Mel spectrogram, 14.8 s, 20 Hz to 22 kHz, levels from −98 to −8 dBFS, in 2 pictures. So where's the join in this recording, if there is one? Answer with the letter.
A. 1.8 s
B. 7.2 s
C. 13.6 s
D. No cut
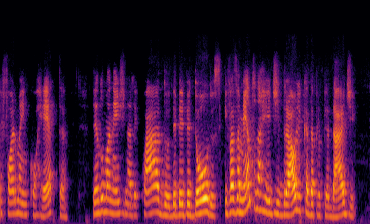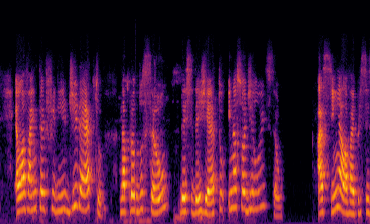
C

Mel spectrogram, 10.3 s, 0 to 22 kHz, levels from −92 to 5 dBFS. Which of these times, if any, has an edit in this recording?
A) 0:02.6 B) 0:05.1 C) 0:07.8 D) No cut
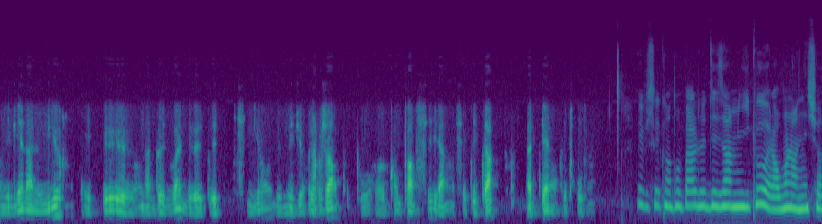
D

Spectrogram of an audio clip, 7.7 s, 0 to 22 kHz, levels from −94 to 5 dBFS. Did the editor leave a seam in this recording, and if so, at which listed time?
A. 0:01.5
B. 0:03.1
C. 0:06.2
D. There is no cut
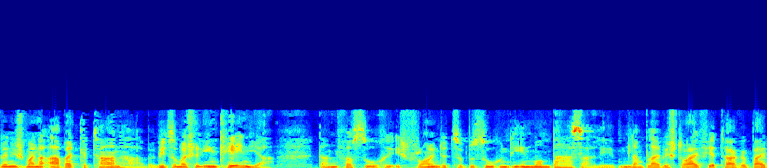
D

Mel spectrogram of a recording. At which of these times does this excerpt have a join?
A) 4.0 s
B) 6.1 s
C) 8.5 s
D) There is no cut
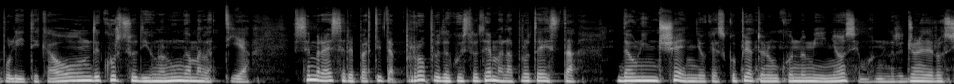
D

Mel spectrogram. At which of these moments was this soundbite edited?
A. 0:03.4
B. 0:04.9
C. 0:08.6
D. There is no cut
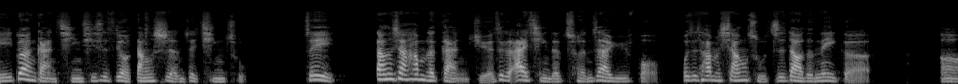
D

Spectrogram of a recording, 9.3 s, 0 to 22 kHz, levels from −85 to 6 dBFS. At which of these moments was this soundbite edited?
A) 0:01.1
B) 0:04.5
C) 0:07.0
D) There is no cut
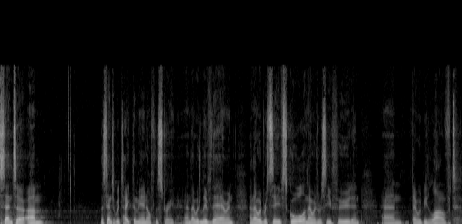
D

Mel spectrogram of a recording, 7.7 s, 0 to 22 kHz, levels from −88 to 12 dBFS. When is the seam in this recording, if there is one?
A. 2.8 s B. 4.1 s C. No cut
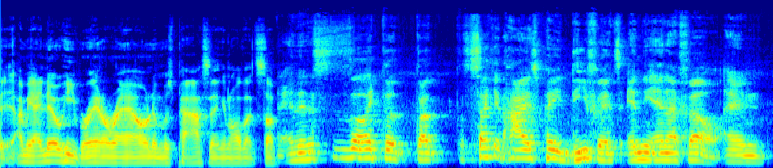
A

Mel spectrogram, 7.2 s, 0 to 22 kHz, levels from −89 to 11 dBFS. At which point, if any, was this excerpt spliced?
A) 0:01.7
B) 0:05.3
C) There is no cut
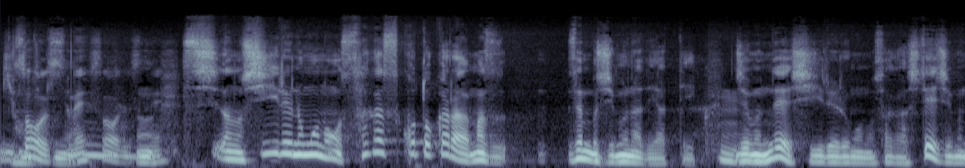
B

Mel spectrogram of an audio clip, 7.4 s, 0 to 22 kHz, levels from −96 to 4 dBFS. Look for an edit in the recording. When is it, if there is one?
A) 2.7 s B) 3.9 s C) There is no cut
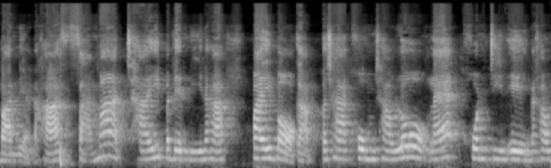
B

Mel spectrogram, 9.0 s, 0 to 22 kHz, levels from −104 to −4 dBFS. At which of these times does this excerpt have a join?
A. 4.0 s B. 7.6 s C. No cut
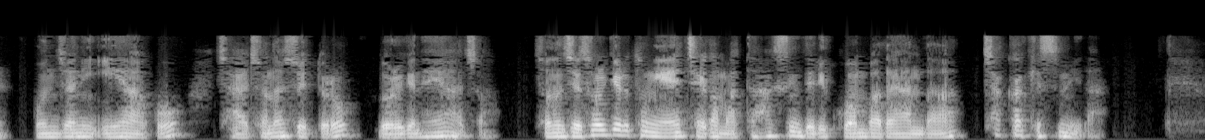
A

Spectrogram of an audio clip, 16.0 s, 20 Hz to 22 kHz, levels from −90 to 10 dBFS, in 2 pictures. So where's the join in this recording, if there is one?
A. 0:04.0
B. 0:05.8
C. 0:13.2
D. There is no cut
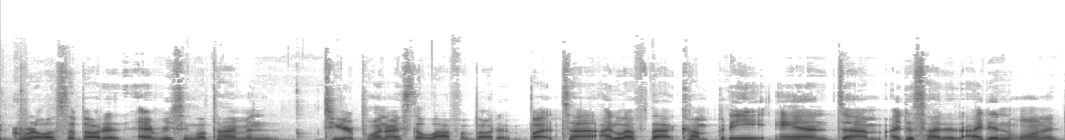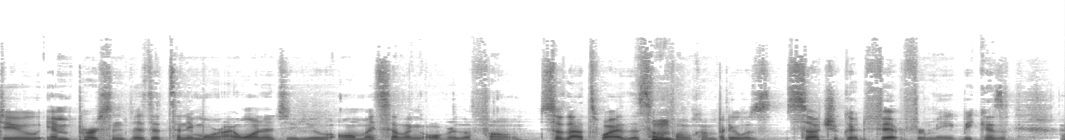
D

